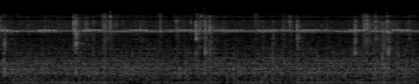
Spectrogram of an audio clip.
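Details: Evening crickets by a crackling fireplace give a steady high-pitched trill without pause, while bursts of fire pops sound every second or so.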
